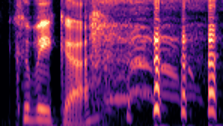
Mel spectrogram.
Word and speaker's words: Kubica: saying wait it reminds it rhymes with Topeka so kubi kubika I was practicing that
